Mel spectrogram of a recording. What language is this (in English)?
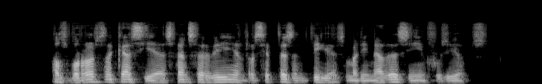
Catalan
